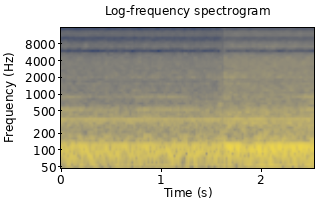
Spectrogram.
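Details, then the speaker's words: 2005 Cadillac Escalade EXT V8 after repairing a broken heater hose connection and refilling coolant: deep, steady idle with an even low rumble, no misses, ticks or knocks, and no leaks. "Okay, the truck's running. We filled it up with coolant, and there's no leaks."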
